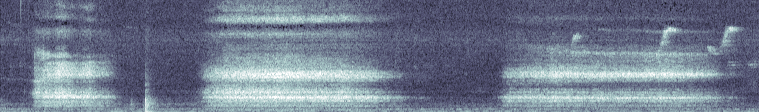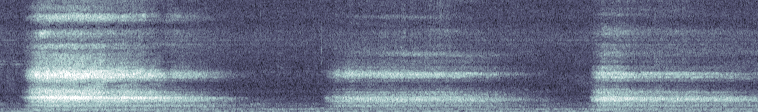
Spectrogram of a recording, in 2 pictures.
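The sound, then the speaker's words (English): Slow, deliberate breathing during a breathwork exercise, long drawn inhales alternating with long exhales over several even cycles, soft and airy with brief pauses between and one small click early on. “Inhale. Exhale. Inhale. Exhale.”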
